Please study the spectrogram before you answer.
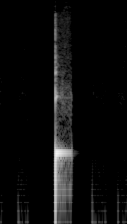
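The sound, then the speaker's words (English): A bottle of spirits from a Milwaukee distillery is popped open: one sharp, high-pitched pop with a brief ringing tone, then silence. “I'm gonna pop the bottle.”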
